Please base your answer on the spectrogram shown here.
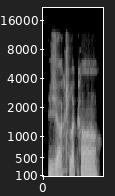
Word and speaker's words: Jacques Lacan: His disciple, also shown here smoking a cigar, the French psychoanalyst Jacques Lacan, that's how you pronounce his name, developed this notion of the real, imaginary, and symbolic, as you see here.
